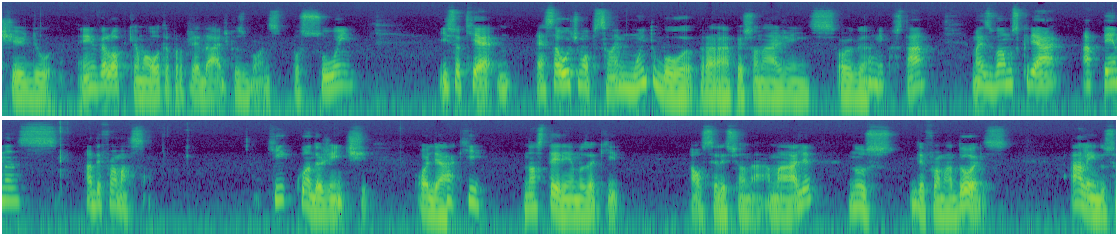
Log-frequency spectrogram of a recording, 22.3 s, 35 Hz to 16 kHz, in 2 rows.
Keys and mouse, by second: 3.4 Up, 4.0 Down, 9.1 Up, 18.0 click, 19.8 click.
